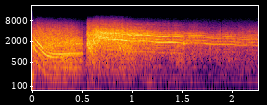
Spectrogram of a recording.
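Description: Rifle shots with bullet ricochet whines off rock. A whine sweeps sharply down in pitch. About half a second in, a second shot cracks, and its ricochet whine falls slowly as it fades away.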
